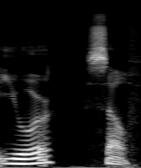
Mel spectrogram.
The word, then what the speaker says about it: yourself: Notice that yourself is 2 syllables. And the beginning of the second syllable, self, is an S, and it's not a Z.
